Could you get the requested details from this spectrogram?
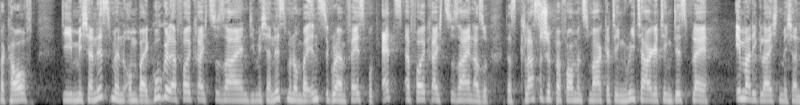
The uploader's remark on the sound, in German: Live auf der OMR Bühne auf der OMR22.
